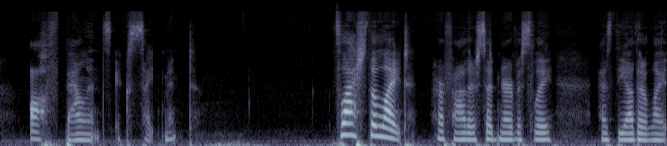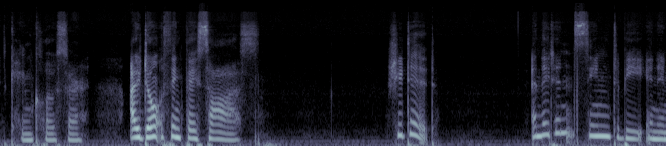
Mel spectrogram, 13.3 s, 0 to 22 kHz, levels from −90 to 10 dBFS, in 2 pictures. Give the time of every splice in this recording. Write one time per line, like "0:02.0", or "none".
none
